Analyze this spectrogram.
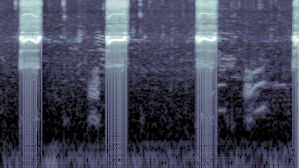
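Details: Grey francolin calling: loud, harsh, high notes, each about a fifth of a second long, repeated steadily roughly once a second, with quiet gaps between.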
